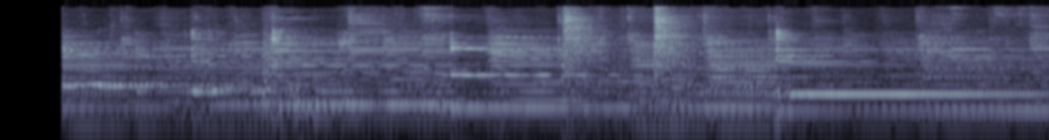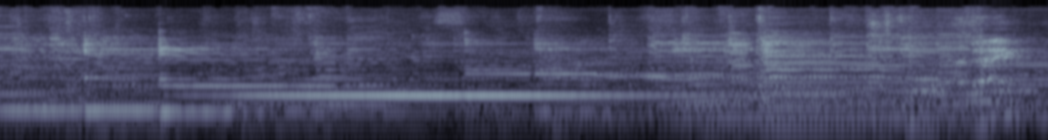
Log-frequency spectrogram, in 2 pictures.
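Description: Acoustic guitar and electric guitar playing a song live, with long held notes in the middle.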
